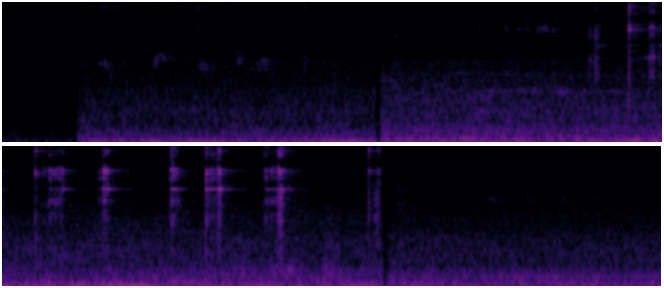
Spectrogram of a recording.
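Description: Faint clinking of a metal teaspoon tapping and scraping against a small ceramic dish, a quick run of about ten light clinks in the middle, over a steady low background hum.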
